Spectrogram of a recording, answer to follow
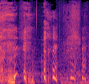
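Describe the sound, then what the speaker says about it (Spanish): A woman coughs several times in a short, throaty burst, then clears her throat, close to the microphone. "Voy a toser, perdón."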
